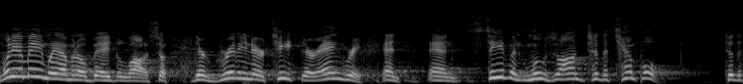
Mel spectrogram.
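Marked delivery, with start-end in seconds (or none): 0.0-1.5 fast, loud indignant retort; upset crowd. Acted. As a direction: fire it back as the offended crowd. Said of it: "now they're really upset at him".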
